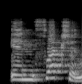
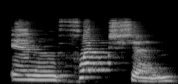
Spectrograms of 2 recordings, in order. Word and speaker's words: inflection: this induction inflection representation so it's three syllables infection inflation and there's an accent on one of the syllables so listen in flexion where's the accent inflection f yeah the second syllable yeah so n is the first syllable flec is the second syllable and shun is the third syllable so inflection inflection so the second syllable gets the accent and it's ironic because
